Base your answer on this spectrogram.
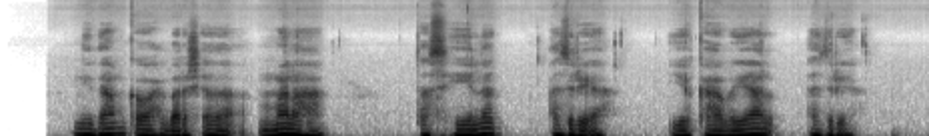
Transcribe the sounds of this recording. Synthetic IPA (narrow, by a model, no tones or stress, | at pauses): nɪðaːmkʰɐwɑħbɐɾɐʃɐðɐ̰mɐlɐɦɐ | t̪ʰɐshiːlɐd̪̚ | ʕɐsɾɪ̰ʔɐh | ʔijɞkʰaːβɐjaːl | ʕɐsɾɪ̰ɐ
